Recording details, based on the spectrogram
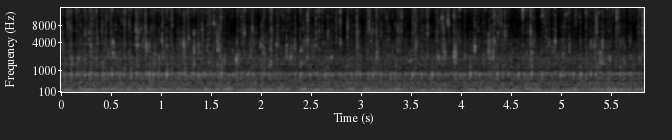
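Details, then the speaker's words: Aquarium filter running with filter media removed: soft steady trickle of falling water with faint drips over a low, even impeller hum; flowing normally. "some people hate the sound of the trickle but just for example you go from this sound to when I remove the filter media"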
